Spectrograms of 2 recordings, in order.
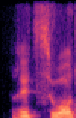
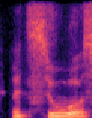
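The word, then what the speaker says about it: רצועות: straps of their phylacteries, retzuot shel tefillin, or actually retzuos shel tefillin, because this should be should be read in an Ashkenazi accent, which is different from the way that we usually pronounce modern Hebrew today.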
